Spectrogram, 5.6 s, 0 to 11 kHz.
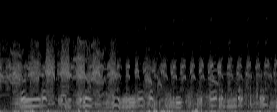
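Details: Migrating Canada geese leaving southward over water at Reveln, Alnö, Sweden, 7 August 2022. Steady series of overlapping two-note honks from the flock, evenly spread across the recording, over faint low rumble.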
